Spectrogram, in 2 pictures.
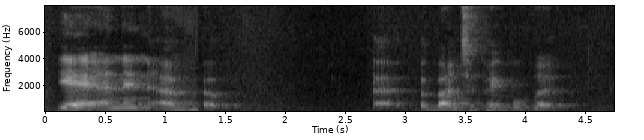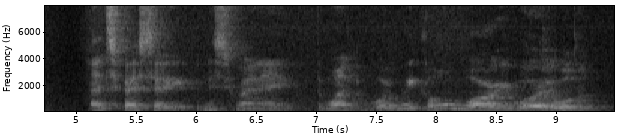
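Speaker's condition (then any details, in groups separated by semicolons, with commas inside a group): ALS/MND; onset foot drop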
